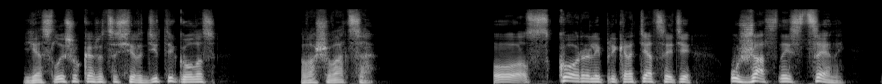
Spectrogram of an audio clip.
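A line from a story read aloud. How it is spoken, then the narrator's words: Muffled, distressed exclamation. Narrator (Russian): воскликнула Юдив, закрывая обеими руками свое лицо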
